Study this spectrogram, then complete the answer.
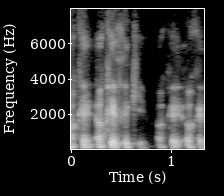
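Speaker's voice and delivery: short, brisk, to-the-point businesslike whisper. Describing how conversations go with Ray: imitating Ray in business mode. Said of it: "when he's in business mode".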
